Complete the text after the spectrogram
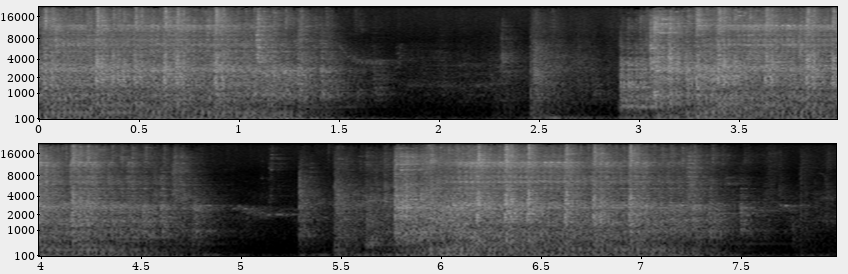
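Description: A small engine that has stood unused for a long time sputters to life in three loud, rough bursts, roaring briefly before dying down each time as it struggles to catch. No one speaks.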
